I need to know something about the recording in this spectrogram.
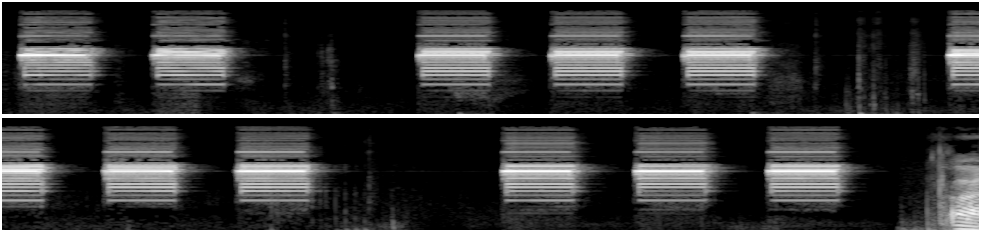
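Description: Fire alarm horns sound in loud, repeated bursts of three.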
